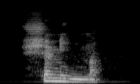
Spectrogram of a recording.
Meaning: plural of cheminement
- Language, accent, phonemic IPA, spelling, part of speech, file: French, Canada, /ʃə.min.mɑ̃/, cheminements, noun, LL-Q150 (fra)-cheminements.wav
